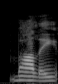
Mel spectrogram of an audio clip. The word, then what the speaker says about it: Marie: called her molly footnote the indians pronounce the word marie mali or mali bolinquis miss mali sounds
